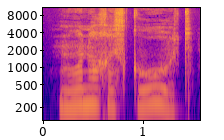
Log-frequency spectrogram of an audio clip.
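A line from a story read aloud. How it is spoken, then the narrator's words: Sighing. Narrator (German): seufzte Yuki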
